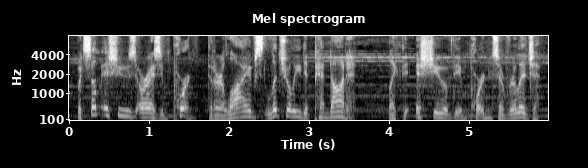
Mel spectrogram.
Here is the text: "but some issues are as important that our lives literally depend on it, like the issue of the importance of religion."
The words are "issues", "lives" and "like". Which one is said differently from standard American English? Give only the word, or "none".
none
